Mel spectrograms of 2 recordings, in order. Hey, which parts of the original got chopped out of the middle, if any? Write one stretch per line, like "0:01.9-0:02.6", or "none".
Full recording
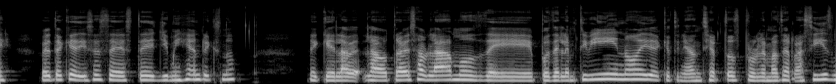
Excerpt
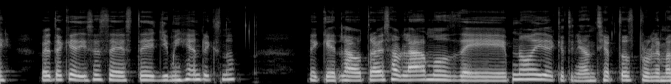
0:03.4-0:03.6
0:05.4-0:06.2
